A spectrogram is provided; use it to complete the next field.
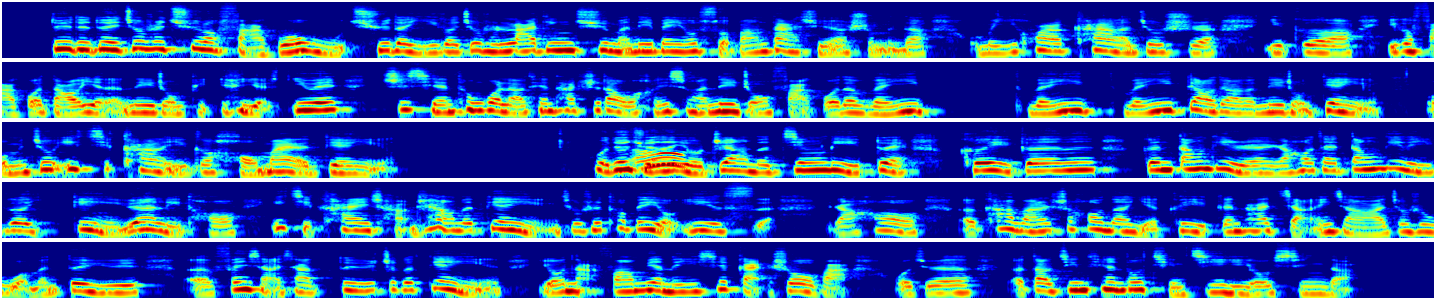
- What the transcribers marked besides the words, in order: laughing while speaking: "也"; surprised: "哦"; laughing while speaking: "这样的"
- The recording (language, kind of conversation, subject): Chinese, podcast, 一个人旅行时，怎么认识新朋友？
